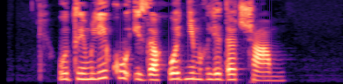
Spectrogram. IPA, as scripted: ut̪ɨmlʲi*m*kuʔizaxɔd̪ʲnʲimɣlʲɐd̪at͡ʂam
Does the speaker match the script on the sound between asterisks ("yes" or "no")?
no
